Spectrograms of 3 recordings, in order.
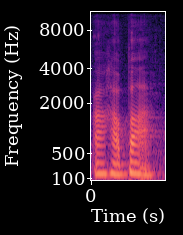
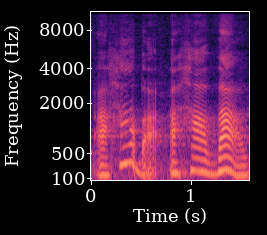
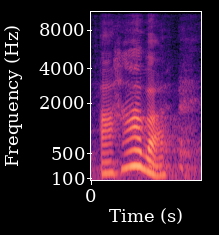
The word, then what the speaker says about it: ahava: So when I looked it up, it was ahava with a V. So when I saw Mamie, by then she wasn't really awake all the time, but we were still talking, and I told her, we've been mispronouncing our sign-off. It's really ahava.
